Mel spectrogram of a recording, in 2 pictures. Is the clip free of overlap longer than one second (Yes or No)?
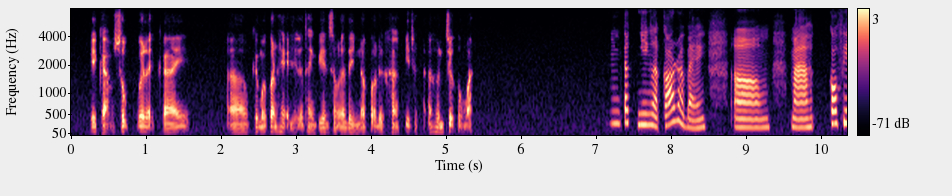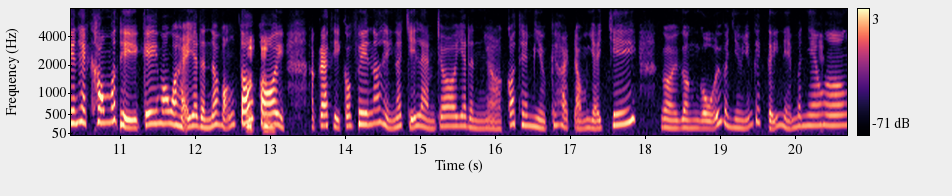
Yes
